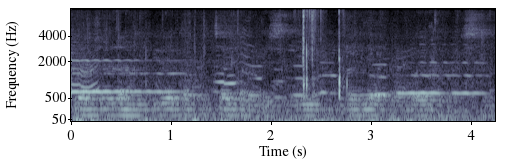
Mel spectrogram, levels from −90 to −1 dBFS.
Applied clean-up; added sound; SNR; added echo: none; Coin (dropping); -4 dB; reverberation time 0.9 s.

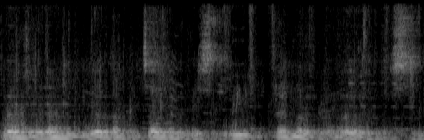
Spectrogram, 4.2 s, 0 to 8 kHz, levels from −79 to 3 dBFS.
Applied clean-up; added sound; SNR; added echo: neural separator model SepFormer DNS4.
